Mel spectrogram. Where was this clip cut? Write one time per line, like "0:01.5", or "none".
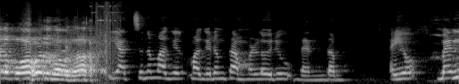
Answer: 0:01.0
0:03.0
